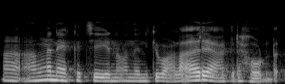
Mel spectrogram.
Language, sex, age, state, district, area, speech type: Malayalam, female, 45-60, Kerala, Pathanamthitta, rural, spontaneous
